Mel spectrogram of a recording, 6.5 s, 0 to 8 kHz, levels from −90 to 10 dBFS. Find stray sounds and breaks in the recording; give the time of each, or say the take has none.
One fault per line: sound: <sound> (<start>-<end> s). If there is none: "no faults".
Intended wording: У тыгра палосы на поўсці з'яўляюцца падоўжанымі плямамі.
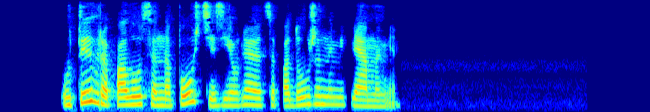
no faults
